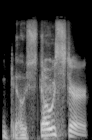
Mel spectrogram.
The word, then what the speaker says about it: Ghoster: Ghoster. It rhymes with coaster.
